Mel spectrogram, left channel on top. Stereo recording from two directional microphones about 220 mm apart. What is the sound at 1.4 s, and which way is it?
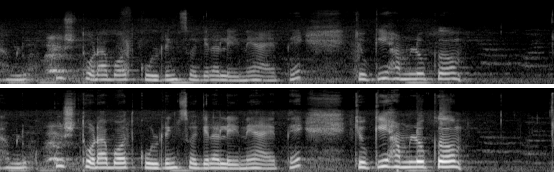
Speech, 35° right (ahead or behind).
